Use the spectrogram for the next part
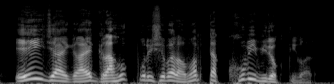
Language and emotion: Bengali, disgusted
